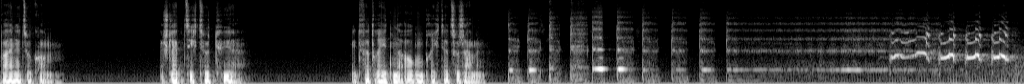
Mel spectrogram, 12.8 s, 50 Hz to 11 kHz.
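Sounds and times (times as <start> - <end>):
speech: 0.0 - 0.8, 2.0 - 3.1, 4.4 - 7.6
steady low tone: 6.3 - 11.2
seagulls screeching: 10.0 - 12.7.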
